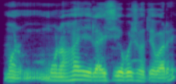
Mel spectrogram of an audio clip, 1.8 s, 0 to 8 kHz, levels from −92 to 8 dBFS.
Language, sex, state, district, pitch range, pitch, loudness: Bengali, male, West Bengal, Jalpaiguri, 125-145 Hz, 135 Hz, -15 LUFS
